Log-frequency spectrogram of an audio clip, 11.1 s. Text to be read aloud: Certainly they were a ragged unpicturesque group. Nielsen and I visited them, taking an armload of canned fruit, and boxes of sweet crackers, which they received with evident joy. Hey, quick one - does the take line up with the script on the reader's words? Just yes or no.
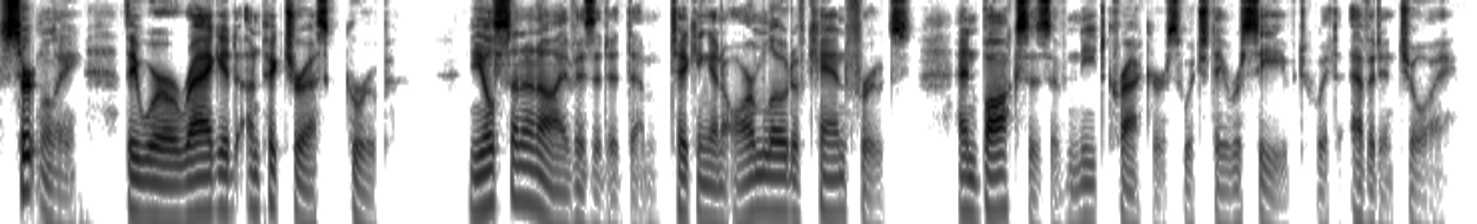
no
